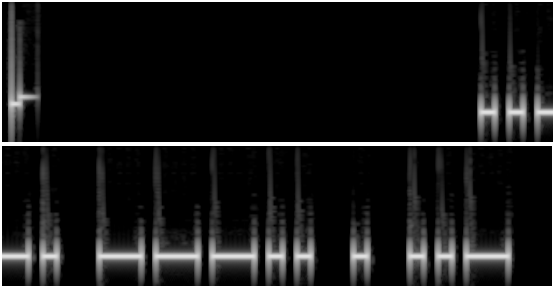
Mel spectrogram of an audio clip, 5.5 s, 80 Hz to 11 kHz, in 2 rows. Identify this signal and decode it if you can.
Morse code, heard as a keyed tone, about 17 wpm, 700 Hz. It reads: F8EU
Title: DXCC-100 Call Signs - 4 Characters - Repeated 2x - 17wpm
